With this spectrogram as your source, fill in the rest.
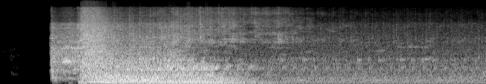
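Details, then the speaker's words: Ford 302 V8 budget rebuild, with new plug wires, while setting timing (about 12° final) and idle, vacuum 16 inHg: it catches at once, flares briefly, then settles into a steady, even idle with no misfire. Snappy and healthy. "It's really snappy. It's got around 12 degrees timing in it right now. And it had 16 inches of vacuum at whatever RPM it is."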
